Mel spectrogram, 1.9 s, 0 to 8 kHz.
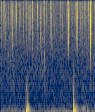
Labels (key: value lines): label: biophony, double pulse
recorder: SoundTrap 300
